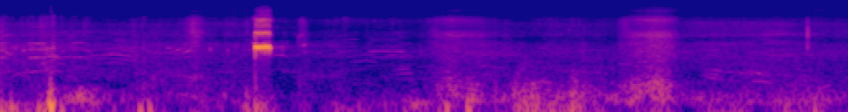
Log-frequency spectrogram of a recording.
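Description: A referee's whistle gives one short, shrill blast about two seconds in. Low thumps and wind rumble on the body-worn microphone run through the first second or so, with faint distant voices afterwards.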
